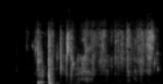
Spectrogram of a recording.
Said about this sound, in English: Drink a little bit of this water.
